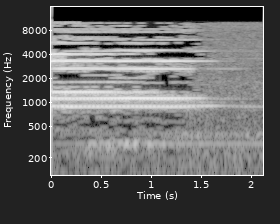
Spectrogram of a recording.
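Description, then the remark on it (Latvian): A sustained electric bell in a parliament, rung to call a vote, rings steadily and loudly for over a second, then fades as the tone lingers and decays, with no talking over it. “Lūdzu zvanu, balsosim par 23.”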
